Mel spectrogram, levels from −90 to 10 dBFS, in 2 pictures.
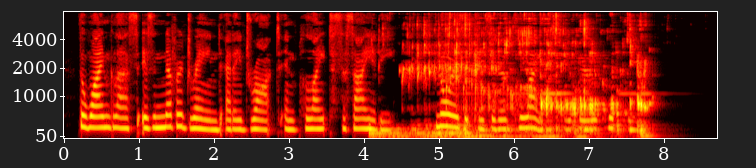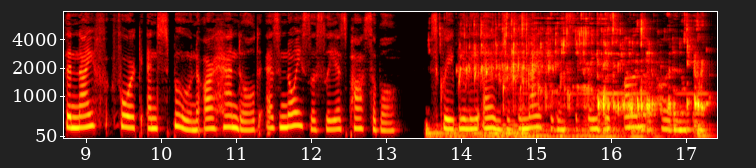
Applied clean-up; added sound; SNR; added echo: classical method log-MMSE.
